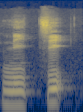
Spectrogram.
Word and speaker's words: 日: まずは日。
